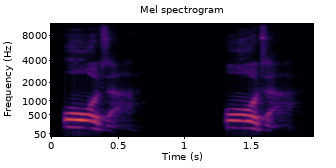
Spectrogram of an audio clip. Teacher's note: at the end of a word or in an unstressed syllable position, you can have a schwa sound which replaces the R spelling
